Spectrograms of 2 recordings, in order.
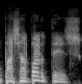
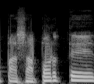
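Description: First: "pasaportes" with an audible S at the end; with final S. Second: "Pasaporte" ending on an open E, no S; without final S. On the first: Host checking the passport's name, "pasaportes" with final S. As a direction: finish "pasaportes" on a clear plural S. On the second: Host checking the passport's name, "Pasaporte" without final S. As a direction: say "Pasaporte" in the singular, slowly. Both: Shown as a demonstration. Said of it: "con ese o sin ese".

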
